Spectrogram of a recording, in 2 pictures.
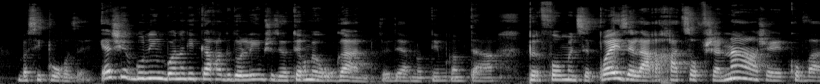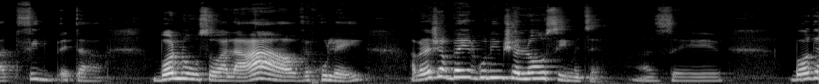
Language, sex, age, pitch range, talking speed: Hebrew, female, 30-49, 195-245 Hz, 140 wpm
